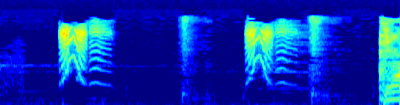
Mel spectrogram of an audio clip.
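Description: Two short, high, wavering squeaks about a second apart, each falling in pitch, from a cartoon soundtrack.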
